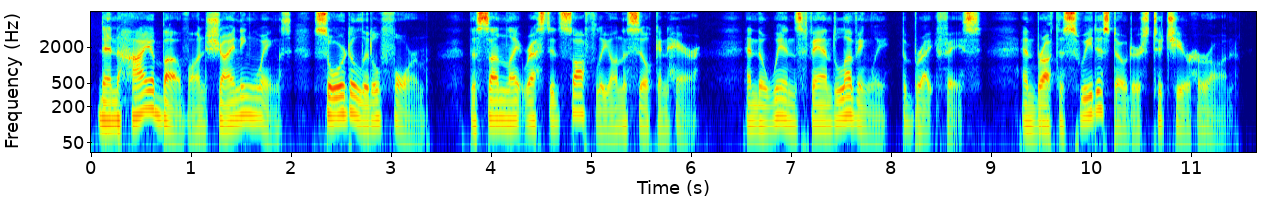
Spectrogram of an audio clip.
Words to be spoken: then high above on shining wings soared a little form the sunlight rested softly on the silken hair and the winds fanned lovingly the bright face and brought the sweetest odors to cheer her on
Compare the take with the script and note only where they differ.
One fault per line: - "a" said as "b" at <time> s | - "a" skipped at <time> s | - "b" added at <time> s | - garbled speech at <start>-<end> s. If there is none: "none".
none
